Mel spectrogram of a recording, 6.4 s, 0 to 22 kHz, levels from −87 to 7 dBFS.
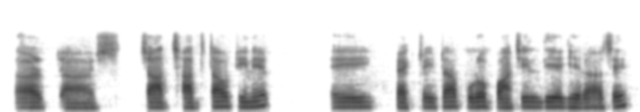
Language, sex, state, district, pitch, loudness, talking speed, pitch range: Bengali, male, West Bengal, Jalpaiguri, 135 Hz, -20 LUFS, 130 wpm, 125-140 Hz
